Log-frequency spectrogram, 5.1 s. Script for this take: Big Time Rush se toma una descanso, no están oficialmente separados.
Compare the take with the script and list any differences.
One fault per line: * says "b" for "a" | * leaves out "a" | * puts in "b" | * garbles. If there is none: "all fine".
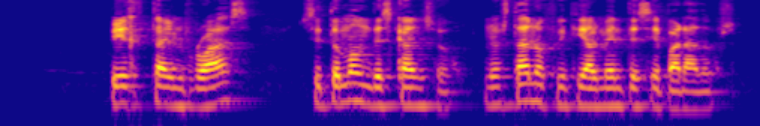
* says "un" for "una"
